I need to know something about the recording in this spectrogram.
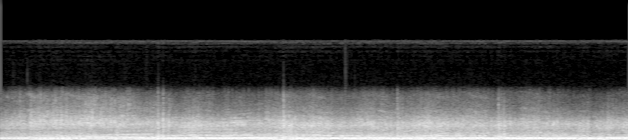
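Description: A racing car whooshes past up close.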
